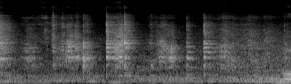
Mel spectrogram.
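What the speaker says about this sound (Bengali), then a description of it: "এটাকে আর একটু ভালো করে একটু নাড়িয়ে নিব" Food stirred in a pot after water has been added, a healthy dish for small children, with a spoon scraping and clinking against the metal in close, busy strokes and a few sharper knocks.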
